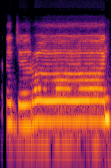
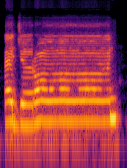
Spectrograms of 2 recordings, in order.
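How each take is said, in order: Both takes have the same delivery.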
